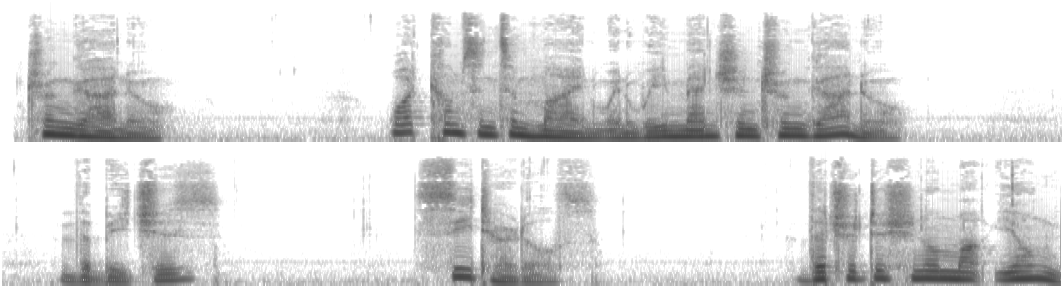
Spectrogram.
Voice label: Corporate Sentimental Peaceful; TSG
